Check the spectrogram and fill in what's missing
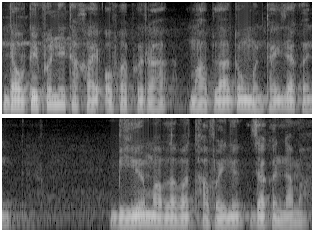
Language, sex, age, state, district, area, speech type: Bodo, male, 30-45, Assam, Kokrajhar, rural, read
